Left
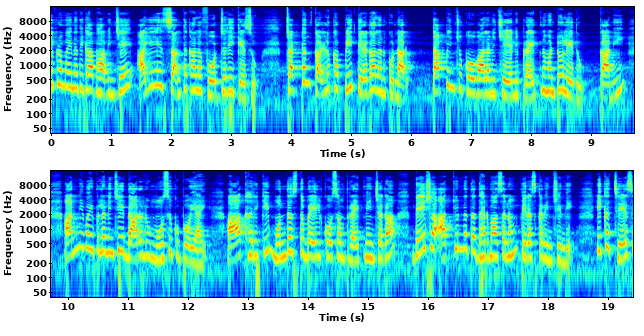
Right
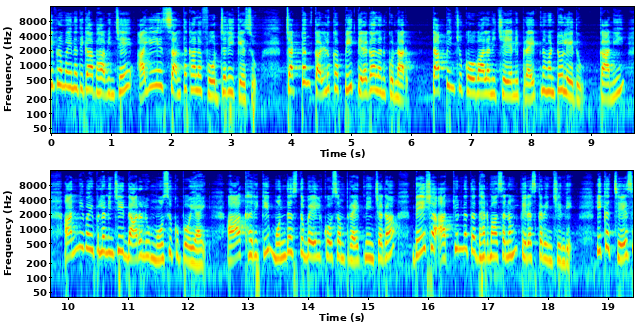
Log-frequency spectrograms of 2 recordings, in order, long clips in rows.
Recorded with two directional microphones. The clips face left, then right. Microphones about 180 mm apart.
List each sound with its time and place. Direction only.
0.0 s a woman's voice: 30° right (ahead or behind)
